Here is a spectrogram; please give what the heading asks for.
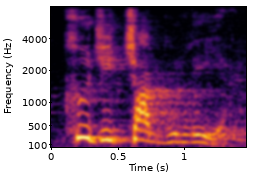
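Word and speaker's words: Kujichagulia: into those seven principles and grab one word pronounced coogi Chuck Julia which means self-determination the reason why I want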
